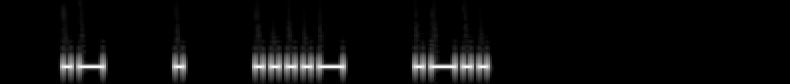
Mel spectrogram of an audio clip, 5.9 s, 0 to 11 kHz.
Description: Morse code, heard as a keyed tone, about 20 wpm, spaced as for 11 wpm, 700 Hz. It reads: AE4L
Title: USA Call Signs - 3x Character Spacing - 20wpm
